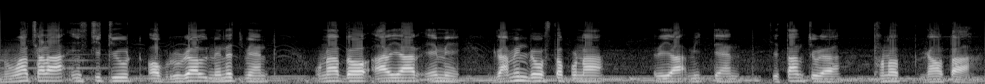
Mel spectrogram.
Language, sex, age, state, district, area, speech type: Santali, male, 45-60, West Bengal, Dakshin Dinajpur, rural, read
